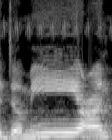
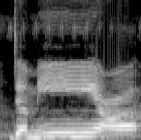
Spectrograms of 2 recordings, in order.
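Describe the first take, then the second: First: Slow "جمیعاً" ending in a sounded "an"; full ending, no stop. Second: Slow "جمیعاً" ending on open "aa", no n; pausal ending. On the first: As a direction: stretch the ee of "جمیعاً" and finish on n. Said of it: "تو ہم پورا حروف ادا کریں گے". ("جمیعاً" پورا، آخر میں نون کے ساتھ) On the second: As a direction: stretch "جمیعاً" and drop the final n for a stop. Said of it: "ایک، ایک زبر پڑھیں گے". ("جمیعاً" وقف میں ایک زبر سے، نون کے بغیر) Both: Shown as a demonstration.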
